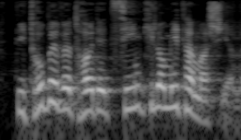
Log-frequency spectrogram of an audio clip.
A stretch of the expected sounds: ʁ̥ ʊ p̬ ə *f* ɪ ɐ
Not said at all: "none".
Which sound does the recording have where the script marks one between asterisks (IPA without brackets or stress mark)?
v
